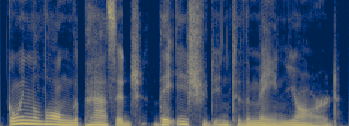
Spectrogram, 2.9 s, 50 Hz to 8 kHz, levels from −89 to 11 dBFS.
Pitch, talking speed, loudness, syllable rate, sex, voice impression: 140 Hz, 205 wpm, -16 LUFS, 5.6 syllables/s, male, slightly masculine, adult-like, soft, slightly muffled, sincere, calm, kind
